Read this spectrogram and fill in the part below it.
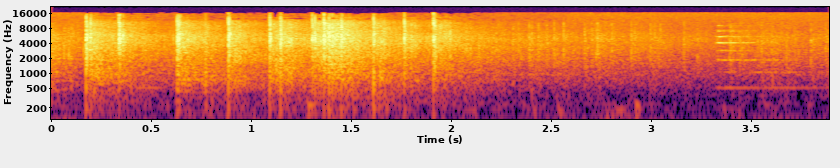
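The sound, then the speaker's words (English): A rapid, irregular string of sharp cracks and pops from firecrackers and bangers, set off amid a crowd of thousands of people, loud at first and then thinning out. A faint high tone rings near the end. “People use fountain fireworks like flamethrowers, fanning the ground to make sure no bangers were missed.”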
